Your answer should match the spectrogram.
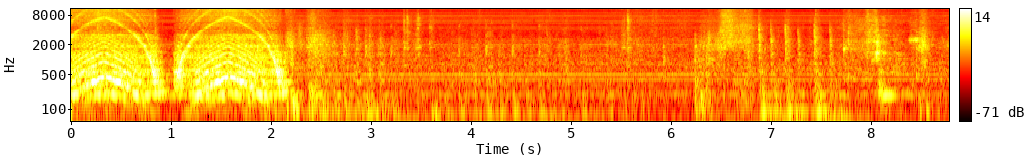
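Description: Stepper motors of a 3D-printed CNC router driving the gantry along its TR8 lead screws in two short jog moves. Each move is a whine that rises and then falls in pitch as the motors speed up and slow down. After about two seconds the motors stop, leaving only faint handling knocks.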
